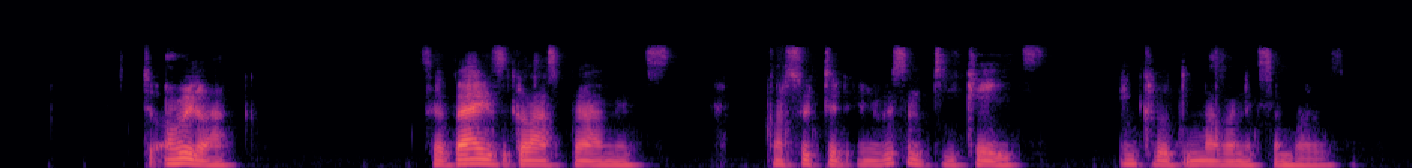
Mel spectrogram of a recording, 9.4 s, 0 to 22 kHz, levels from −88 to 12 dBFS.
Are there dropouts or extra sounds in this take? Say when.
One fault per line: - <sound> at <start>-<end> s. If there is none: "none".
none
